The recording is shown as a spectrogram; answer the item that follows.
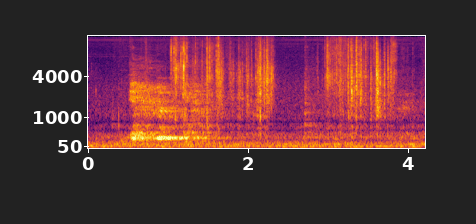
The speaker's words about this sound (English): One of the beautiful sounds in a church is the sound of pages turning. And as more and more people, and I do this, use their Bible as how they switch to a new passage, you don't get to hear that as much anymore.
